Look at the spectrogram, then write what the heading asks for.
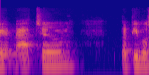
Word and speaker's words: Mattoon: is Mattoon, and that's how I say it, Mattoon, but people say Mattoon. And so when people from Chicago, a lot of people from the suburbs go to Eastern, and there's restaurants in Mattoon and stuff.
